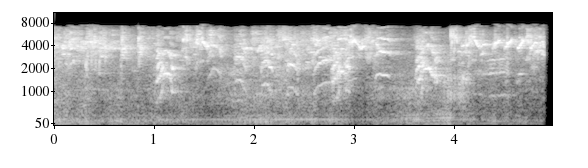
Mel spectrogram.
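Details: Hand-tame Moluccan or medium sulphur cockatoo giving a run of harsh, scratchy screeches and short descending squawks, some bursts louder than others, over steady low background hum.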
